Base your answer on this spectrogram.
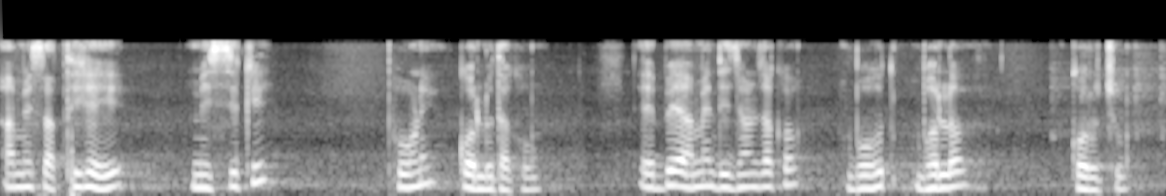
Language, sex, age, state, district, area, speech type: Odia, female, 30-45, Odisha, Kandhamal, rural, spontaneous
